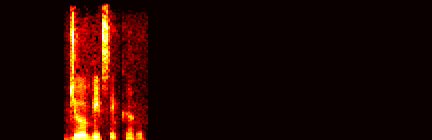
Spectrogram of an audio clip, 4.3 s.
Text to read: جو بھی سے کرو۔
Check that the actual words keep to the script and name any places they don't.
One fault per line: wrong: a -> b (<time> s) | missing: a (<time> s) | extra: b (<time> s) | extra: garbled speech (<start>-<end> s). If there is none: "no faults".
no faults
